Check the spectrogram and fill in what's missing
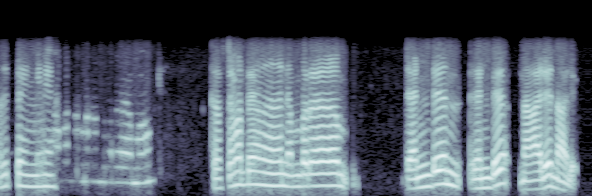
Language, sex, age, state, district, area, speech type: Malayalam, male, 18-30, Kerala, Thiruvananthapuram, rural, conversation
